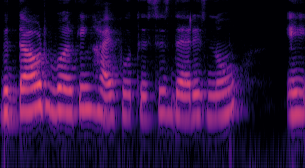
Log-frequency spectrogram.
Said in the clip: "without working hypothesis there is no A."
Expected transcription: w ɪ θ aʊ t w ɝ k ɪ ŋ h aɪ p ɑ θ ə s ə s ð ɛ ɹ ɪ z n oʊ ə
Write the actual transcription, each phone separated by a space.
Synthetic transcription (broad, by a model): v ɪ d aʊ t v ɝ k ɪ ŋ h aɪ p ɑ t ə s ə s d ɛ ɹ ɪ z n oʊ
